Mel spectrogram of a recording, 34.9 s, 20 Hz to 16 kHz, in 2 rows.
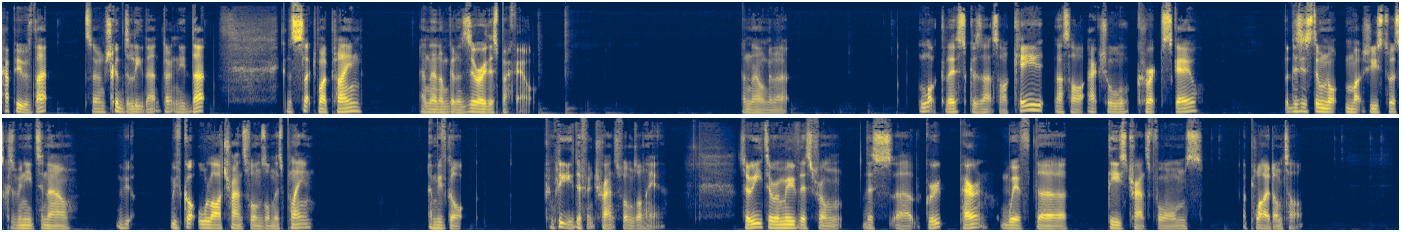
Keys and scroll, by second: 1.1 Delete, 6.6 KP_0.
